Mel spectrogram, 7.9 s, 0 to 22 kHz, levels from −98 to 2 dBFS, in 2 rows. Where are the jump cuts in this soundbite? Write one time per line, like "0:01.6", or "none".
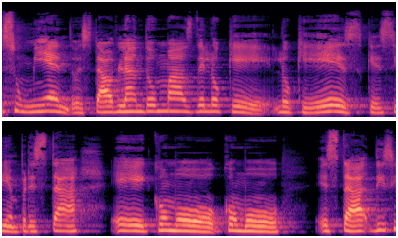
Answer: none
